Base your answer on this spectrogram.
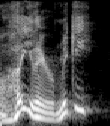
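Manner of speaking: stretched out, going in and out. Showing how a drawn-out voice turns into Goofy: Goofy voice. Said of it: "you start talking a lot like Goofy".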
